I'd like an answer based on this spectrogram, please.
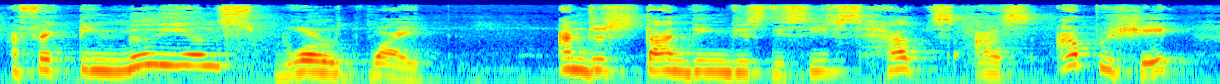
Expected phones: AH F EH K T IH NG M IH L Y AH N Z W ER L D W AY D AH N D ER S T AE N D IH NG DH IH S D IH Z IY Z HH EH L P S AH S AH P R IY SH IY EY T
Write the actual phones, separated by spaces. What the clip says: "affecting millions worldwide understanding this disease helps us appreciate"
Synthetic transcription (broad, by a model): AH F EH K T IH NG M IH L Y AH N S W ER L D W AY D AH N D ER S T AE N D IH NG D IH S D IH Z IY S HH EH L P S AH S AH P R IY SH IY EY T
